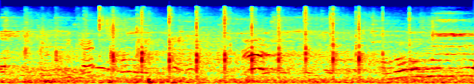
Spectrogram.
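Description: A basketball bounces rapidly on a hard floor, echoing in a large hall.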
